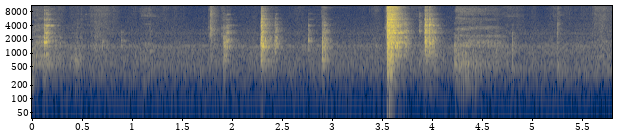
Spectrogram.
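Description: A string of sharp metal clanks and knocks from handling a folding topside mechanic's creeper and its metal frame, the loudest about three and a half seconds in, followed by a brief scrape.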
